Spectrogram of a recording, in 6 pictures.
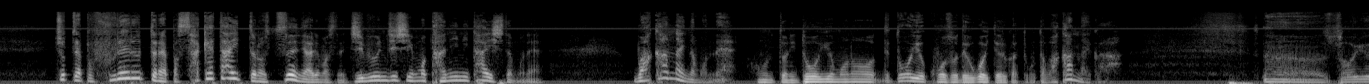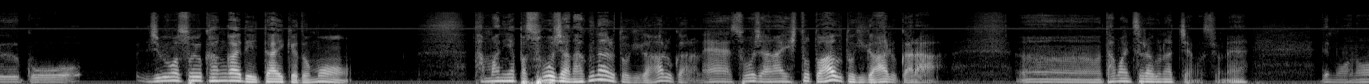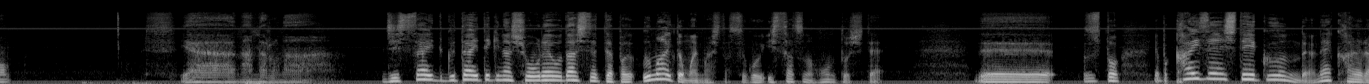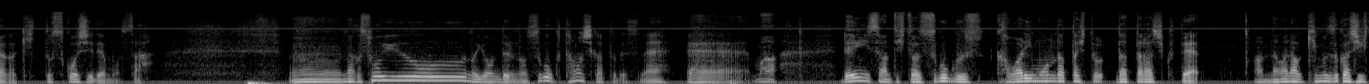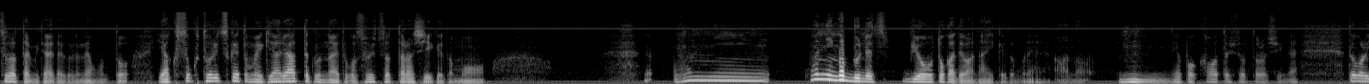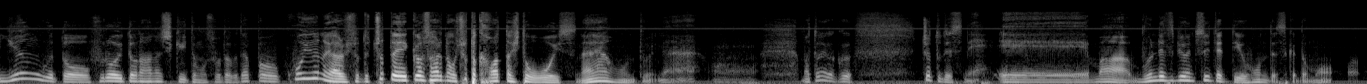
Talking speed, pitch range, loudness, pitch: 365 characters per minute, 95-150 Hz, -23 LUFS, 115 Hz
